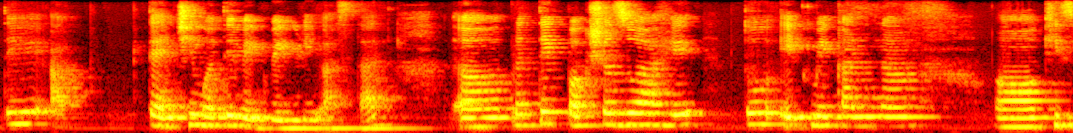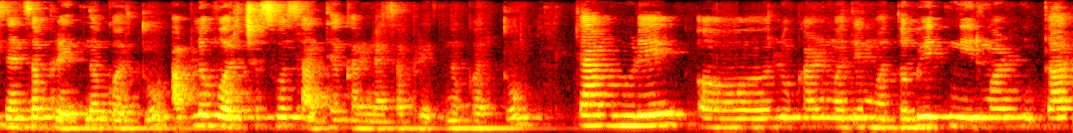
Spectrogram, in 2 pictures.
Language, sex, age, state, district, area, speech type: Marathi, other, 30-45, Maharashtra, Akola, urban, spontaneous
